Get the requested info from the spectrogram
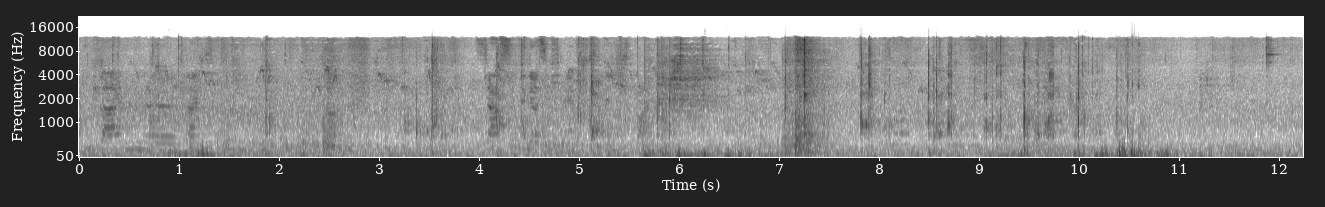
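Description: A horse's hooves stepping on a horse trailer's matted loading ramp and on wet concrete: irregular clops and thuds, the heaviest about seven seconds in and again about ten seconds in.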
